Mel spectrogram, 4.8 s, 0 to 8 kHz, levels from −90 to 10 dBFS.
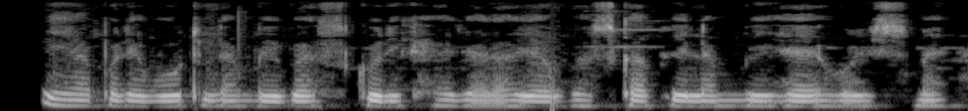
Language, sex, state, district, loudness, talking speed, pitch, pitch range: Hindi, male, Bihar, Supaul, -23 LUFS, 235 wpm, 145 Hz, 140-150 Hz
